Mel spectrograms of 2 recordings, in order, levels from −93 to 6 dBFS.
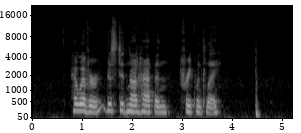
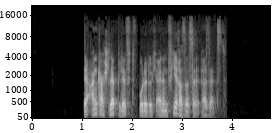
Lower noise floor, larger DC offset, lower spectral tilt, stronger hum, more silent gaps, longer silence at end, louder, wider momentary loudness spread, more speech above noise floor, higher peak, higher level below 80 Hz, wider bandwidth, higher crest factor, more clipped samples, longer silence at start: second, -76 dBFS vs -86 dBFS; neither; first, -6.5 dB/octave vs -4 dB/octave; neither; neither; second, 0.65 s vs 0.9 s; second, -37 LUFS vs -23 LUFS; first, 17 LU vs 8 LU; second, 39 dB vs 63 dB; second, -22 dBFS vs -2 dBFS; second, -74 dBFS vs -64 dBFS; second, 14 kHz vs 16 kHz; second, 16 dB vs 22 dB; neither; second, 0.8 s vs 1.05 s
